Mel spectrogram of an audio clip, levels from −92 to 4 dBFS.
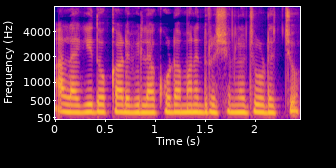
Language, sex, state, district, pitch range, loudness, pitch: Telugu, female, Andhra Pradesh, Krishna, 190-200 Hz, -12 LUFS, 195 Hz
